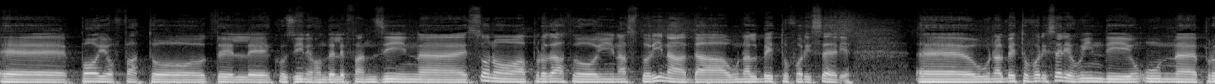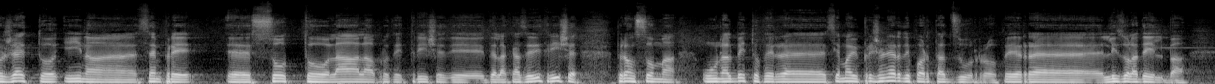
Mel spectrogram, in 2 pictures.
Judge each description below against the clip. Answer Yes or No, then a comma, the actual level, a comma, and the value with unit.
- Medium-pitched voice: No, low, 120 Hz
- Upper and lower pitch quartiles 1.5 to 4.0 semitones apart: Yes, average, 2.7 semitones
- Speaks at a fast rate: No, average, 135 wpm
